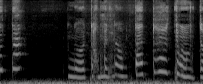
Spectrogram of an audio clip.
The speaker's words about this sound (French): Et donc, ont un accent dès la naissance et dès leur premier babillement. Ah, mais c'est fou, ça. Vous n'avez pas entendu des babillements en français?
